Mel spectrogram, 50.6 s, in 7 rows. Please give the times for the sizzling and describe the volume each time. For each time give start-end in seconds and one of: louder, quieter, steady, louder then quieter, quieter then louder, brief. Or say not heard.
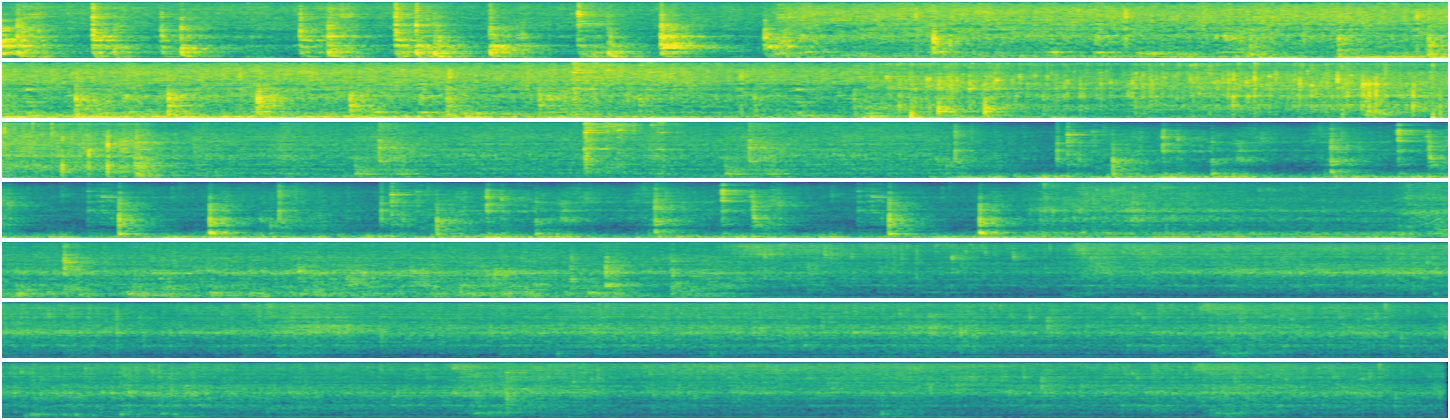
0.0-50.5 quieter.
